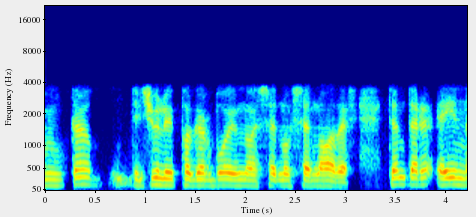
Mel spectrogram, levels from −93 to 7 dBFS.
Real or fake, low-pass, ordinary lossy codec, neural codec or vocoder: fake; 3.6 kHz; Opus, 16 kbps; codec, 16 kHz, 1 kbps, X-Codec, HuBERT features, trained on LibriSpeech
